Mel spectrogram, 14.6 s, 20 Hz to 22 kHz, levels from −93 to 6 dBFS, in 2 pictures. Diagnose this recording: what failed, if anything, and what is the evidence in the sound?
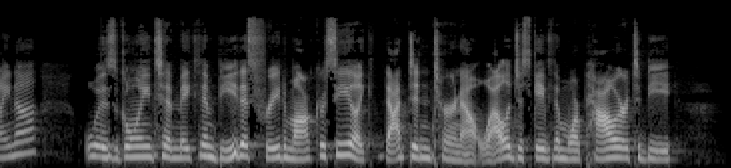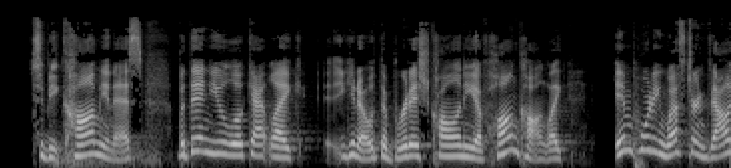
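The call processing stepped up the microphone volume twice, raising the device's input gain in single jumps. At 1.02 s, just before "going to make", voice and background rise together by about 6 dB. At 2.04 s, before "be this free democracy", they rise by another 4 dB or so.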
